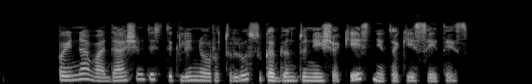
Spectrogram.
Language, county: Lithuanian, Vilnius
